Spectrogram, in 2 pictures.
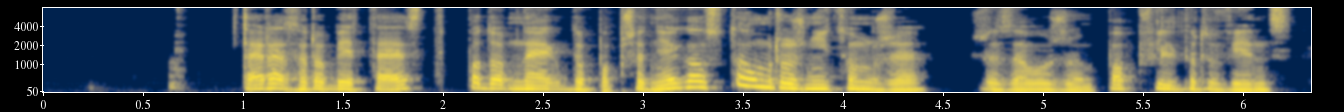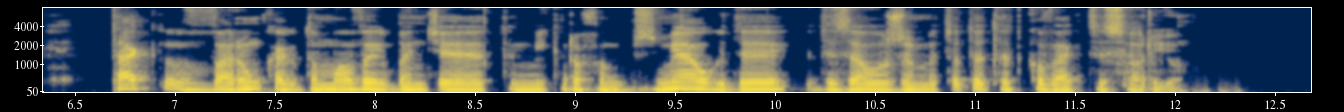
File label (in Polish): probka redukcja szumow pop filtr; Mozos MX3 Dual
